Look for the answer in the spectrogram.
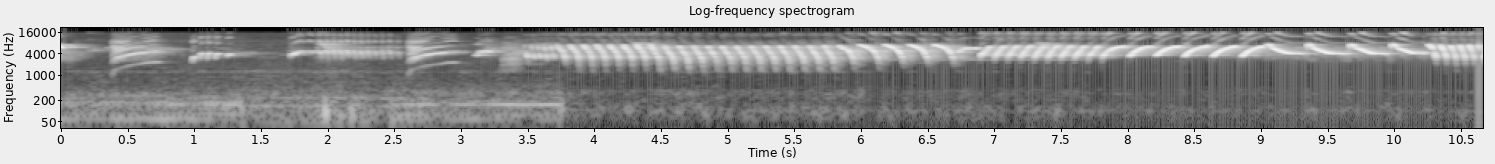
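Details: Vigorous canary tutor song, a lure for other canaries: scattered rising and falling whistled sweeps, then a long rapid rattling trill that shifts into slower, clearer repeated downslurred notes near the end.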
